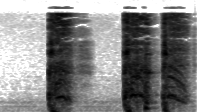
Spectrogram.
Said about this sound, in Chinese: 厉叶一阵剧烈的咳嗽。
